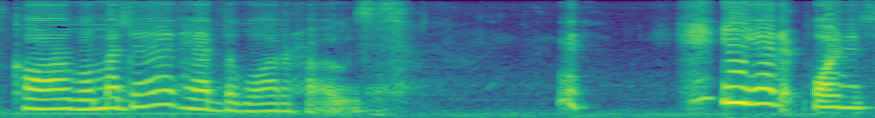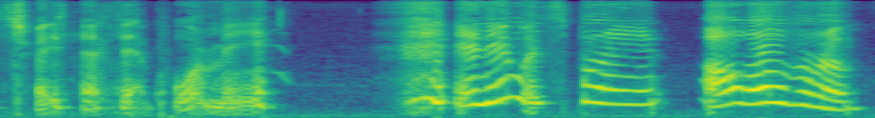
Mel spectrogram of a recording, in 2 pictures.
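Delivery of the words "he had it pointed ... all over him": higher and louder, breaking into laughter; laughing while telling. Real, not acted. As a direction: tell it through helpless laughter. Laughing at funny memory.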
